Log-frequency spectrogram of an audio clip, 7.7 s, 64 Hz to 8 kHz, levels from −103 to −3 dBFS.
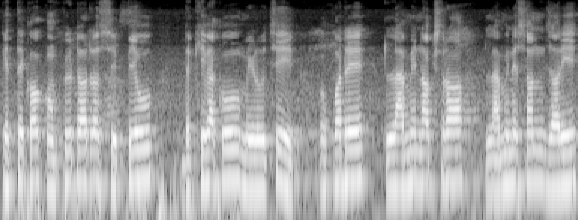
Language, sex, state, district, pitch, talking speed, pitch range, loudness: Odia, male, Odisha, Malkangiri, 140 Hz, 85 wpm, 125-145 Hz, -12 LUFS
